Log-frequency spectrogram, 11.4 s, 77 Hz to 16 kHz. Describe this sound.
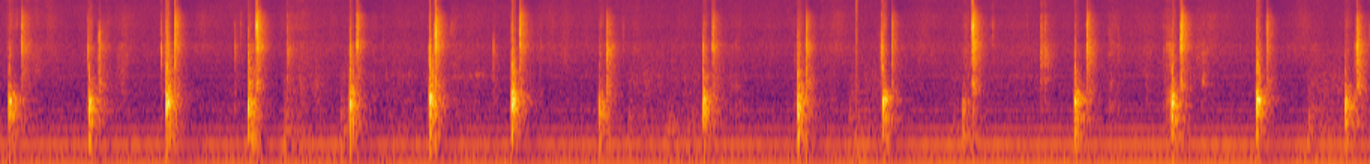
My sister walking on a hard surface in her high heels. recorded onto my Sony Walkman MD recorder (MZ N710) with a Sony microphone (ECM-DS7OP)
